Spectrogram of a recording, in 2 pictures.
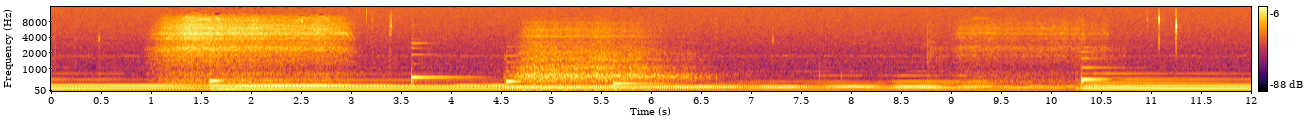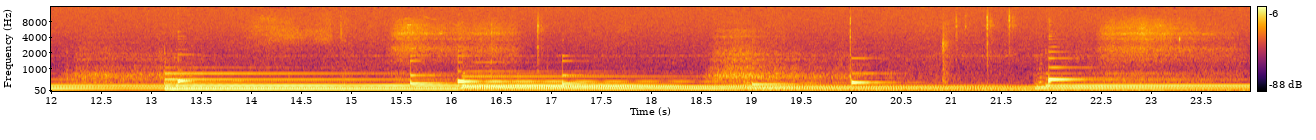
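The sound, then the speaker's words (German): Slow, deep breaths drawn in and let out in a steady, even rhythm. The soft, airy rushes sit over sustained, calm musical chords. “Nun werden wir zusammen zehnmal ganz tief ein- und ausatmen. So sollte dein Atemzug während der gesamten Session sein.”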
